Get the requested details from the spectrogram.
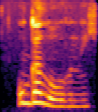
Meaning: crime; criminal, penal (being against the law)
- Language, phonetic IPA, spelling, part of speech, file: Russian, [ʊɡɐˈɫovnɨj], уголовный, adjective, Ru-уголовный.ogg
